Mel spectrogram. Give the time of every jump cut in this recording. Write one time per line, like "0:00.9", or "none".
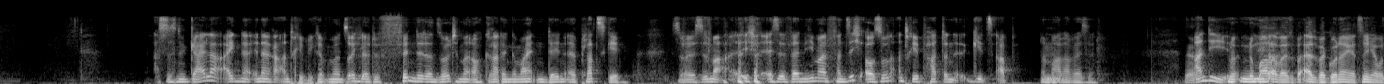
0:06.6
0:10.3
